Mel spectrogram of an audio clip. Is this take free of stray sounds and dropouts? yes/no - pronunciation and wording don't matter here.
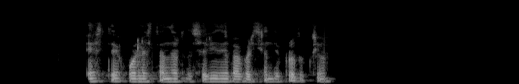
yes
